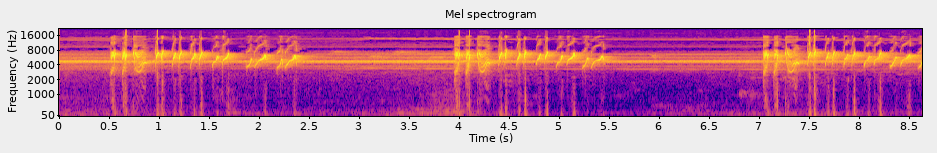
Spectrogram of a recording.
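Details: Sunbird singing actively, played as a lure for training birds: three bursts of rapid, high, metallic twittering, each about a second and a half long and separated by quiet gaps, with a steady high tone underneath.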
